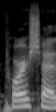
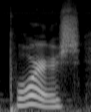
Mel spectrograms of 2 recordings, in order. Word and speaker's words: Porsche: the the thing that's funny though about the Porsche vers Porsche is I just think that's such a great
